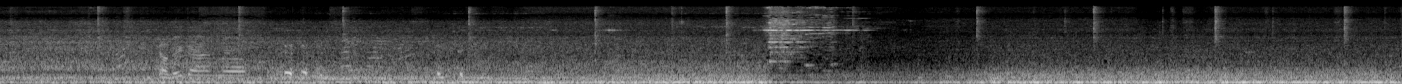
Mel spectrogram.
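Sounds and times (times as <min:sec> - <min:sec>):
train carriages rumbling by: 0:00.0 - 0:14.0
wheels clicking over rail joints: 0:00.0 - 0:14.0
steel wheels squealing on rails: 0:03.4 - 0:09.4.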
